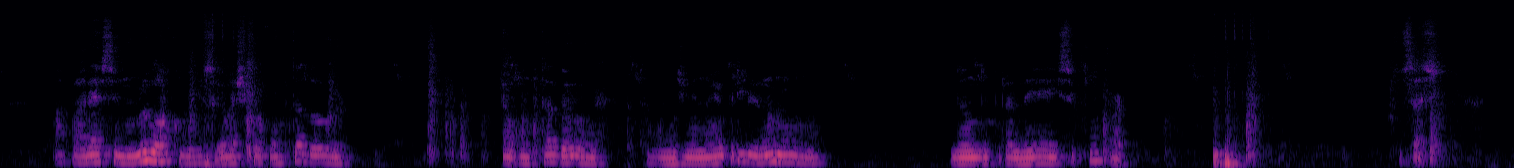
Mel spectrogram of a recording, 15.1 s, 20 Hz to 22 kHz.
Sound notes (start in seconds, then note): 0.4 singing; 4.8 singing; 12.1 computer hitting the table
